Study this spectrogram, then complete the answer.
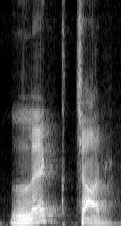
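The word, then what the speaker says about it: lecture: আছে সুতরাং চার হবে তাহলে হয়ে গেল কি লেকচ চার একইভাবে ফিউচার বানান এফ ইউ টি ইউ আর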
